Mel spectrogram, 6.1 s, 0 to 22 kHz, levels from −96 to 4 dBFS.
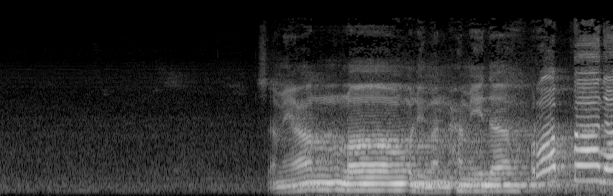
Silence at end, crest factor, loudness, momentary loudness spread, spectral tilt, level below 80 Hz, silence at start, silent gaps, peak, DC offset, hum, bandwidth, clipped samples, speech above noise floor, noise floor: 0 s; 16 dB; -23 LUFS; 8 LU; -6.5 dB/octave; -66 dBFS; 2.7 s; none; -8 dBFS; under 0.1%; none; 13.5 kHz; under 0.1%; 39 dB; -61 dBFS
